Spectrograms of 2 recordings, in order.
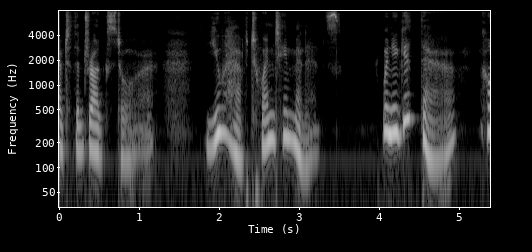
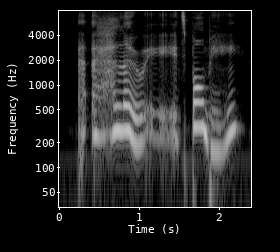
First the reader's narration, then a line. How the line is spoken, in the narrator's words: he stammered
